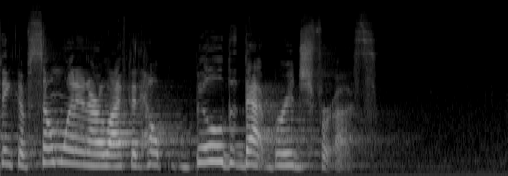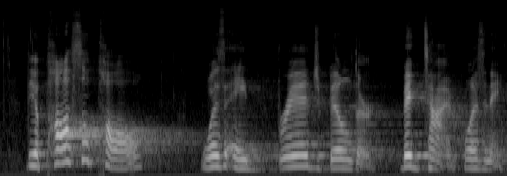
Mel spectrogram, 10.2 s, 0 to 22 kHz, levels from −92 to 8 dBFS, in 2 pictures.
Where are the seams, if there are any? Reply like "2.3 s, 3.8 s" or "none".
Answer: none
